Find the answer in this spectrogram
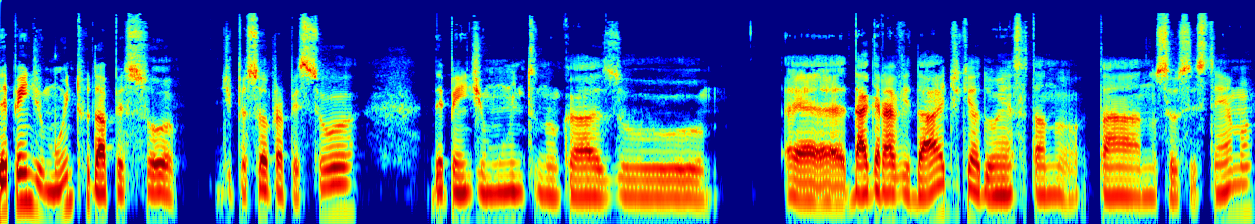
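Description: Recorded very clean with a silent background and a dry, close sound with no echo, a man with an unremarkable speaking voice talks at a fairly slow pace with ordinary pitch variation. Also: fairly low pitch for a man. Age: 20s. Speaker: podcast host. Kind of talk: solo monologue film review.

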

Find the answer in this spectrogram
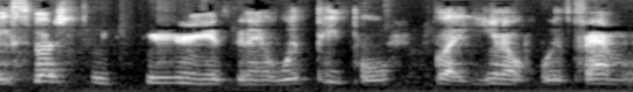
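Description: Noticeable background noise behind a woman's American-accented voice. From US South. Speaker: interviewee. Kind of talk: casual interview. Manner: halting.

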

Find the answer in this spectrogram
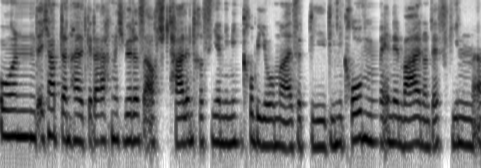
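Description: With hardly any pauses and at a fairly quick pace, a woman speaks in a fairly low, dark, mellow voice, her intonation monotone and flat and her loudness very even. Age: 30s. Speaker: marine biologist. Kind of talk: casual interview.

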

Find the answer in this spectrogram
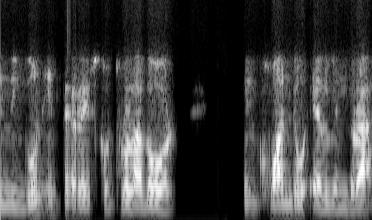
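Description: A man with an English accent, medium pitch, ordinary pitch variation and a fairly slow pace. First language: English (speaking Spanish). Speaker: pastor and seminar teacher. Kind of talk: lecture.

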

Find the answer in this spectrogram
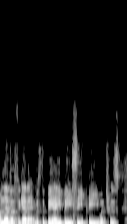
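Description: A man with a southern English accent speaks at a fairly low pitch and a fairly quick pace. His voice is somewhat breathy, with fairly even intonation. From southern England (Portsmouth). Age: 40s. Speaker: events company founder and CEO. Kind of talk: interview.

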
